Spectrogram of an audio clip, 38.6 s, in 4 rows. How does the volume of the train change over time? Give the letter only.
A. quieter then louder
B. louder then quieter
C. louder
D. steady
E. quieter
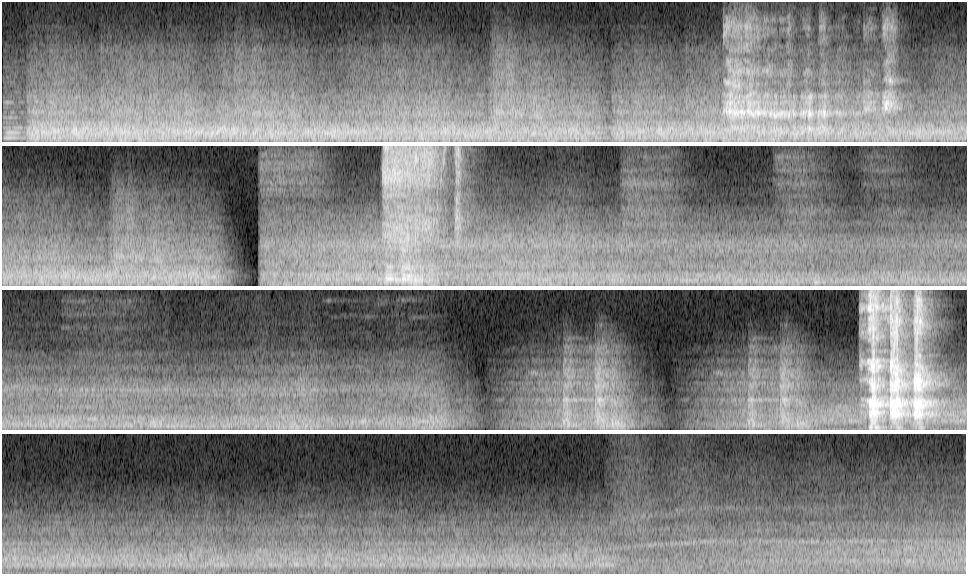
E.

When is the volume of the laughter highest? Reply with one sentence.
The loudest moment of the laughter is at 28 seconds.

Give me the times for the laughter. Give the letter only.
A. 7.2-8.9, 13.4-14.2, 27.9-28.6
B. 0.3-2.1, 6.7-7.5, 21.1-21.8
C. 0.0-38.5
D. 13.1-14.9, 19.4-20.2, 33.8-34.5
A.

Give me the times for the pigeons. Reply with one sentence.
The pigeons can't be heard in this clip.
